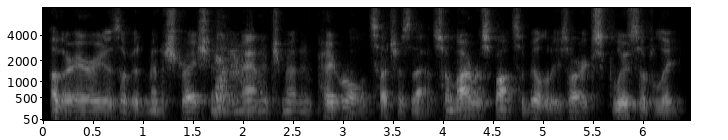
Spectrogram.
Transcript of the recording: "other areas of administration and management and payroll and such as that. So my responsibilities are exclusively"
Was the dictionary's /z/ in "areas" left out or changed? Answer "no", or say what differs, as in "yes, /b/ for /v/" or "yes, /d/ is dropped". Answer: no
